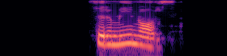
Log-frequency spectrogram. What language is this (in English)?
Icelandic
